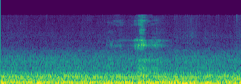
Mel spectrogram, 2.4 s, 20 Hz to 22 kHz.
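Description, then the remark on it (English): A steady, loud low engine rumble fills the whole stretch as two Corvette sports cars drive past, with no clear rise or fade and no voices. “There are 2 Corvettes going by right now.”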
